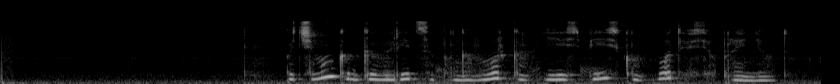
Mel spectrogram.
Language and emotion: Russian, sad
